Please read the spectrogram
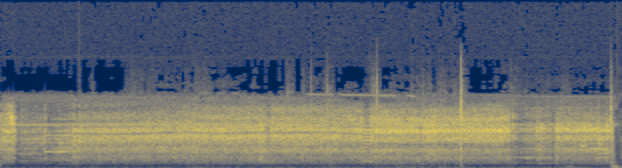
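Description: Steady band-limited hiss with a faint low hum, like the noise floor of an old radio or film recording, sampled as the opening of an electronic music track. It breaks off at the end.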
